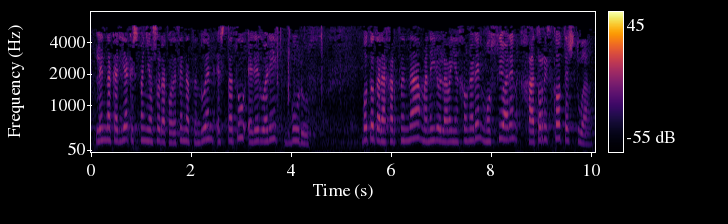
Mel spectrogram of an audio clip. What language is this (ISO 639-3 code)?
eus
